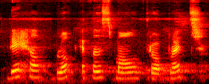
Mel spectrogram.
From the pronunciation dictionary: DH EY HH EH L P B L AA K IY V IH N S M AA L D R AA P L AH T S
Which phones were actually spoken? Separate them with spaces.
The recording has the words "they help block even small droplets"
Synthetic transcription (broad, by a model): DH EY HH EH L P B L AA K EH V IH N S M AA L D R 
